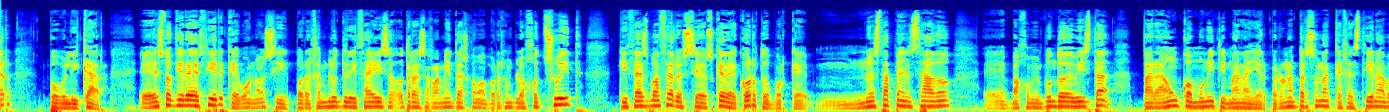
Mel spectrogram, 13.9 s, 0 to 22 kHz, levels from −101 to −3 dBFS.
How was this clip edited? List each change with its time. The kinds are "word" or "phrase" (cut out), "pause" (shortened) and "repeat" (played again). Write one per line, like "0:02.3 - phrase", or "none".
none

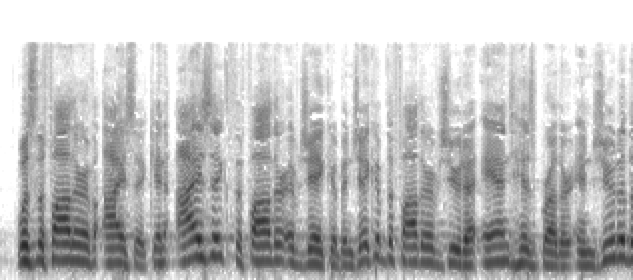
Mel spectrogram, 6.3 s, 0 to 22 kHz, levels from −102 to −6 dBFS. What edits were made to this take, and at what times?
none

